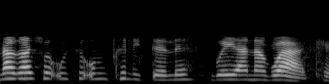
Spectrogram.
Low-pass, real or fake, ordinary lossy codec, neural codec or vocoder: 3.6 kHz; fake; none; codec, 16 kHz, 4 kbps, X-Codec, HuBERT features, trained on balanced general audio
